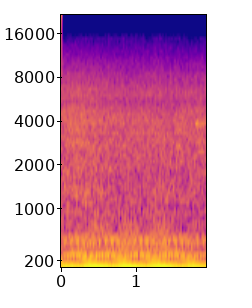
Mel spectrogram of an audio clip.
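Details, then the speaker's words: S15 Silvia with a VVL SR engine at its first startup, holding operating temperature before the first oil change: a deep, steady, even throaty idle with no misses or knocks. A normal, healthy idle. "really nice deep casual idle tone sounds really good"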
